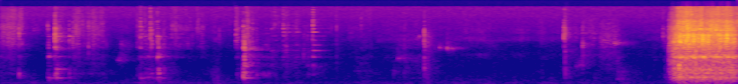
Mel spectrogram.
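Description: A kitchen blender grinds crisp, cooled toasted bread slices into crumbs, heard as a loud, steady whirring burst near the end, after a few scattered clinks and knocks.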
